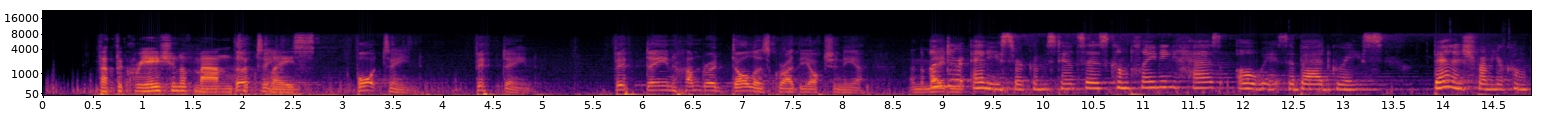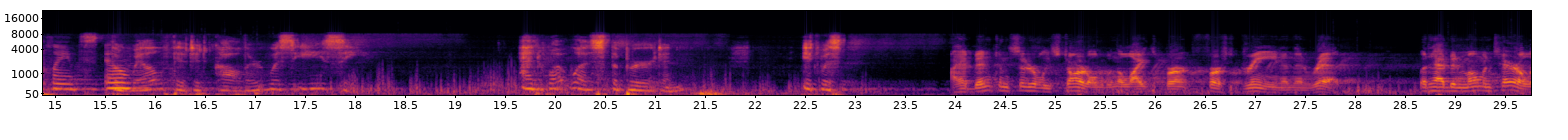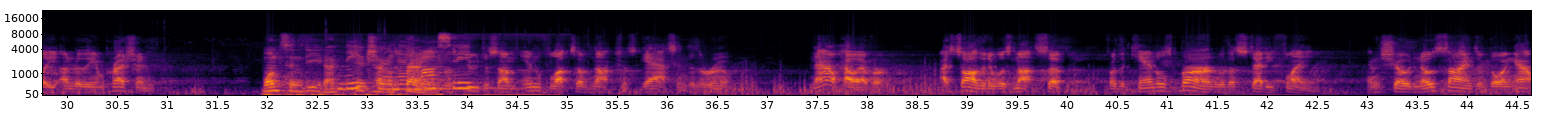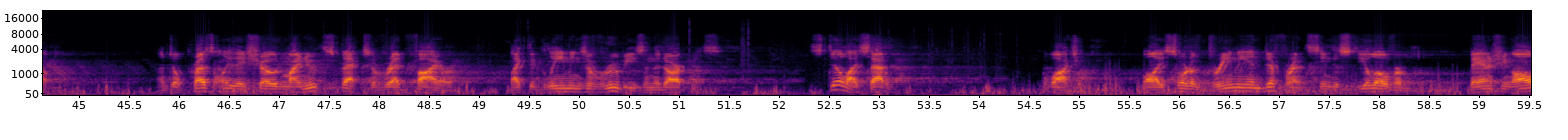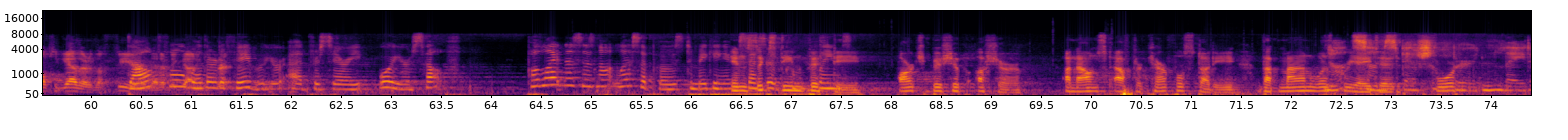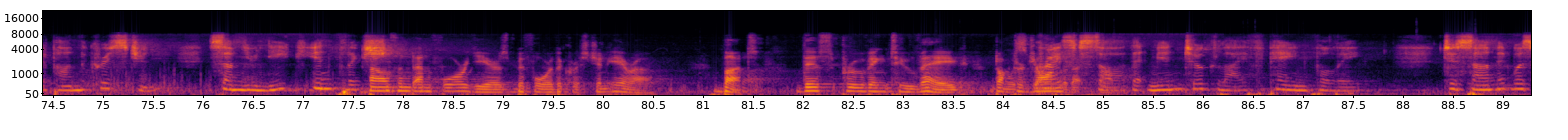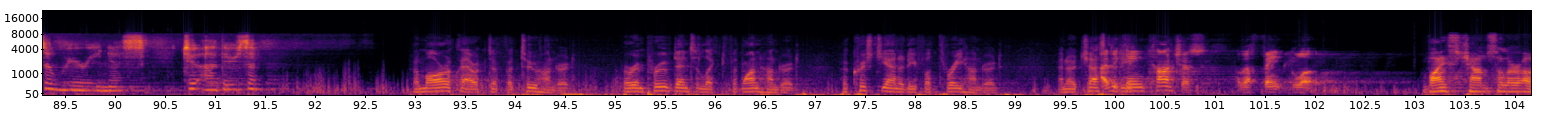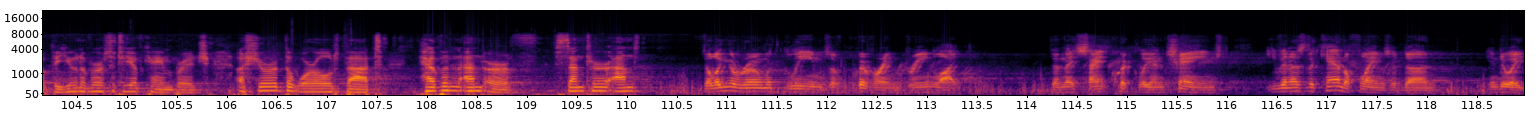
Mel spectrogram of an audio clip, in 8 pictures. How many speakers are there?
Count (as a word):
six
